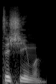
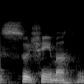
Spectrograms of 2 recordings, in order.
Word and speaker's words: Tsushima: of - Smith - Shima the ghost of Toshima whatever anyway Clarence are you pronounce it Joseph Toshima I would say don't pronounce the T is like Tsushima ghost of Tsushima anyway it is so I'm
